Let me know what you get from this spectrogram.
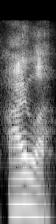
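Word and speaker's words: Islay: that comes from the island they call it ila over there it's build is La why I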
